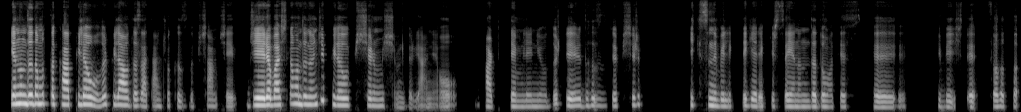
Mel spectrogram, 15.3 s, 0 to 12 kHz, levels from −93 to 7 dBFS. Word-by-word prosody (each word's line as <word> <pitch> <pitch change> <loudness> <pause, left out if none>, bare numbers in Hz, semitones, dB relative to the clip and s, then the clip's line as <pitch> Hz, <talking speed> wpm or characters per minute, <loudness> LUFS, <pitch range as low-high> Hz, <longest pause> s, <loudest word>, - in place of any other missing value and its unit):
Yanında 265 0 +8
da, 265 - +5
mutlaka 245 -2 +3
pilav 245 0 +3
olur. 220 +2 0
Pilav 230 -3 +1
da 195 - -5
zaten 190 0 -11
çok 190 0 -22
hızlı 185 +1 -16
pişen 95 - -17
bir - - -35
şey. 90 0 -13 0.2
Ciğere 220 +2 +9
başlamadan 245 +2 +2
önce, 245 +9 -1
pilavı 220 -10 0
pişirmişimdir. 195 -8 -11
Yani 85 - -19
o 90 0 -13 0.4
artık 175 +1 -11
demleniyordur. 175 0 -10
Ciğeri 200 -1 -2
de - - -12
hızlıca 200 -2 -11
pişirip, 225 +5 -13 0.7
ikisini 210 -2 -5
birlikte, 185 -1 -8
gerekirse 185 -2 -8
yanında 175 0 -6
domates, 170 -1 -12 0.2
eee, 160 -1 -8 0.5
gibi, 175 -2 -13
işte, 170 +1 -10 0.2
salata 175 -1 -10
195 Hz, 135 wpm, -22 LUFS, 175-225 Hz, 0.7 s, Ciğere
